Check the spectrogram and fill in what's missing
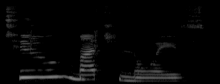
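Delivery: drawn-out title, very slow; slow title read. Shown as a demonstration. Teacher announcing the story title, very slowly. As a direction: stretch each word of the title. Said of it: "We're ready to start our story".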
